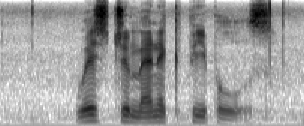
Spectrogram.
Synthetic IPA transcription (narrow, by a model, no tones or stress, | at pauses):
wɛst̚d͡ʒ̥əmanɪkpʰiːpəlz̥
